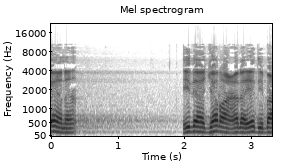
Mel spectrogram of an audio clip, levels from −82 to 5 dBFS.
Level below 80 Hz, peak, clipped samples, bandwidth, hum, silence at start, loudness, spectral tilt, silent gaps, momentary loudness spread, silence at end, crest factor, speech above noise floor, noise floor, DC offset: -52 dBFS; 0 dBFS; 0.3%; 11 kHz; none; 0 s; -9 LUFS; -4.5 dB/octave; none; 10 LU; 0 s; 12 dB; 36 dB; -45 dBFS; under 0.1%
